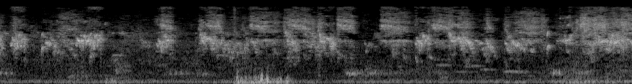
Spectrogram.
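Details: Java sparrows eating wheat, kept birds: rapid high scratchy chattering calls in irregular bursts, with a short low rustle or thump near the middle, likely from feeding activity.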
